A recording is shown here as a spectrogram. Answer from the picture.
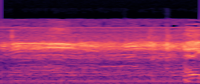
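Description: Steady hum and background noise of a live AM radio sports broadcast taped off a radio onto cassette, with a man's voice starting near the end.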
